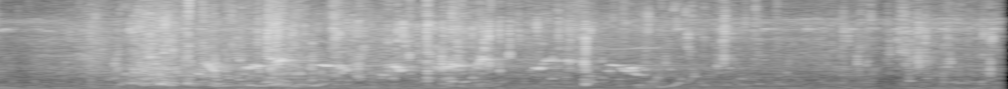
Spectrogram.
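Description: Creek water sloshing and trickling as waders move and lift a net and a wet cloth bag, with bursts of high bird chirping in the first half.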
